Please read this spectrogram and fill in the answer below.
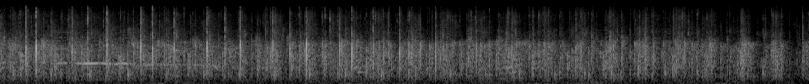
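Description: Audience applauding, many hands clapping densely. A short, high whistle sounds over the clapping near the start.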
